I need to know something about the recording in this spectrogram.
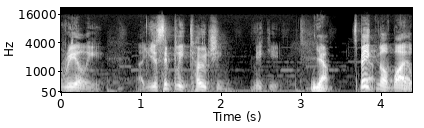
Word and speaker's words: Mikey: a long time ago it is actually pronounced mickey if i'm not correct john you and i did ask the man in lobby once and he did say his name was mickey yeah everyone says mckay because everyone's too afraid to mispronounce it yeah yeah i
